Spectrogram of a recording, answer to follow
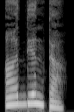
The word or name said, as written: ಅತ್ಯಂತ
